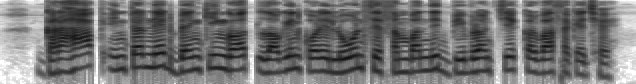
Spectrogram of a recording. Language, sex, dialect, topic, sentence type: Magahi, male, Northeastern/Surjapuri, banking, statement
